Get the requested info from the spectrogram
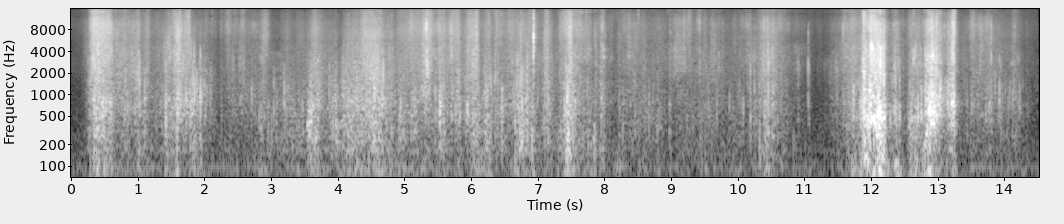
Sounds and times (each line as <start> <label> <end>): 11.6 pulling on a jacket 14.2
